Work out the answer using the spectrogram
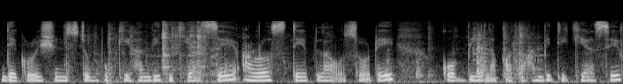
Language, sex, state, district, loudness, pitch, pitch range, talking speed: Nagamese, female, Nagaland, Kohima, -15 LUFS, 180 Hz, 175-195 Hz, 180 wpm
